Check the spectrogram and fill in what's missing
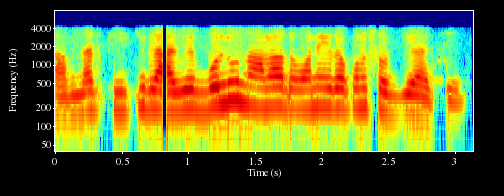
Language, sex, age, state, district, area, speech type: Bengali, female, 60+, West Bengal, Dakshin Dinajpur, rural, conversation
